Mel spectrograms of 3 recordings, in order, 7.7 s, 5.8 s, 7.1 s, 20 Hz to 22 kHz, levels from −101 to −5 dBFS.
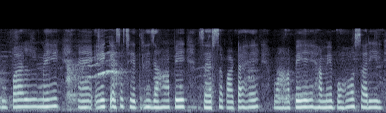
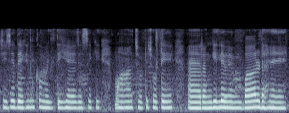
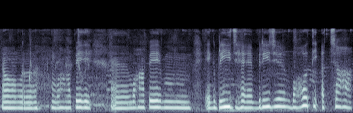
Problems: none marked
